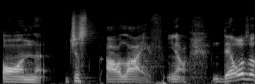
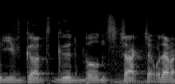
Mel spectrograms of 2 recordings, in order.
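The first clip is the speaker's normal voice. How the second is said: soft, put-on French accent; 3 semitones lower, 7 dB quieter than usual. Retelling what a random man in a shop said to a model; french accent. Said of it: "in a French accent".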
